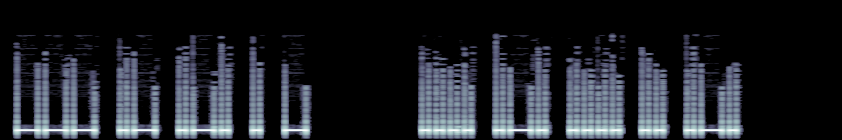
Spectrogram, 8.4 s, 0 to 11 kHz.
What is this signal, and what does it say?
Morse code, heard as a keyed tone, about 17 wpm, 800 Hz. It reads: OARET HRHIR
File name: CW / DET / 1 3 1500C S A 16wpm 2141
